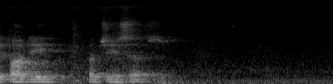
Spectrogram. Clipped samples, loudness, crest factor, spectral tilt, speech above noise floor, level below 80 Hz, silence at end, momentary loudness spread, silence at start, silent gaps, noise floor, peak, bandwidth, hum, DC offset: under 0.1%; -33 LUFS; 20 dB; -6 dB/octave; 21 dB; -56 dBFS; 0 s; 23 LU; 0 s; none; -52 dBFS; -14 dBFS; 16.5 kHz; none; under 0.1%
